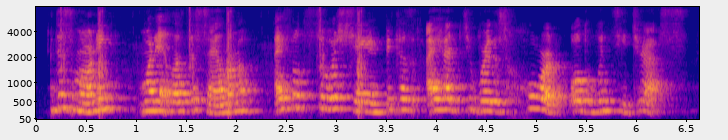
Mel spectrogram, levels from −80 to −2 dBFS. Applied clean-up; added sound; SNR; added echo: none; Skateboard; 15 dB; reverberation time 0.7 s.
